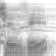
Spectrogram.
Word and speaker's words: sous vide: scott knows what a sous vide is uh definitely not i think i think it's pronounced su vidae sous vide oh it's pronounced suvi we'll see now i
